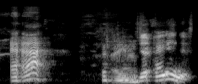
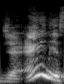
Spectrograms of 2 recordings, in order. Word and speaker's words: Janus: Janus. That should sound like you ski. Parts on your skin. The J is silent. It's anus.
